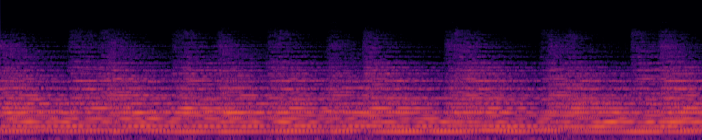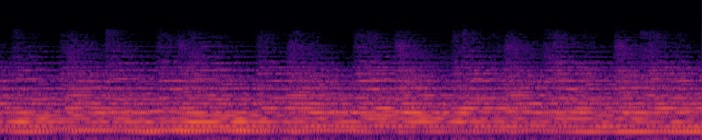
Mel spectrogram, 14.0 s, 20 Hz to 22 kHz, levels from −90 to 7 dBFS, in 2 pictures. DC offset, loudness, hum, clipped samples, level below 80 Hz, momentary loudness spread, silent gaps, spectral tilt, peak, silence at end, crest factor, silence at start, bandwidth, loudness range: under 0.1%; -33 LUFS; none; under 0.1%; -62 dBFS; 3 LU; none; -5.5 dB/octave; -20 dBFS; 0 s; 14 dB; 0 s; 10.5 kHz; 1 LU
